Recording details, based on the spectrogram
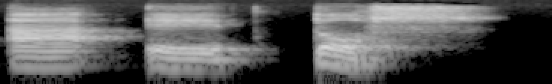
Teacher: si no hay contracción, ¿verdad? Las dos vocales se pronuncian separadamente, ¿verdad? No forman diptongo.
